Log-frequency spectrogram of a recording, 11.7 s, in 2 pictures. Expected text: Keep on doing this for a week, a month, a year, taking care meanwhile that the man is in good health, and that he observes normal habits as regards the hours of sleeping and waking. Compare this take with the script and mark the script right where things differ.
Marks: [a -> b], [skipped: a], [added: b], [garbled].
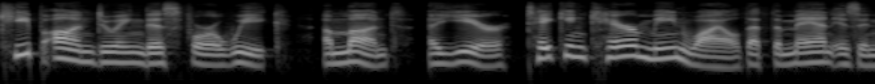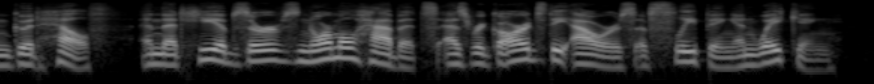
Keep on doing this for a week, a month, a year, taking care meanwhile that the man is in good health, and that he observes normal habits as regards the hours of sleeping and waking.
